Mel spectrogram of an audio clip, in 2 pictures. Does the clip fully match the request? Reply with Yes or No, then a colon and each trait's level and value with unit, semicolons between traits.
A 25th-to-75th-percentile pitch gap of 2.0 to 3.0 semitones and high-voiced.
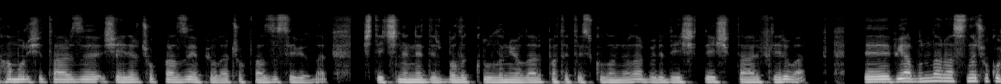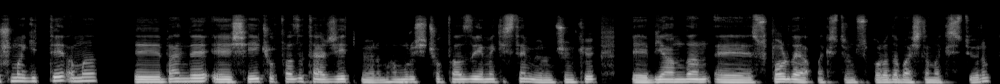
No: narrow, 2.6 semitones; low, 110 Hz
